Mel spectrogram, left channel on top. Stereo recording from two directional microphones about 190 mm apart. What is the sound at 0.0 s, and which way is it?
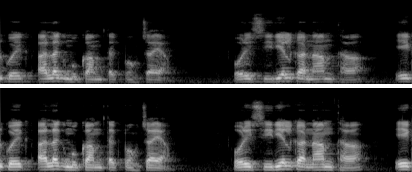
Speech, 40° right (ahead or behind).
